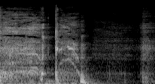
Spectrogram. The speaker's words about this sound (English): Excuse me. You okay? Yeah. Get a cough button.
